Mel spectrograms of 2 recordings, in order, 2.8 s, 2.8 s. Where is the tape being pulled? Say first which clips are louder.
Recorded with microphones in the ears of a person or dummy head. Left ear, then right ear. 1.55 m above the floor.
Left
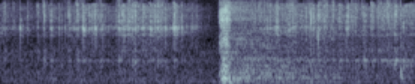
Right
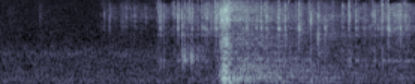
Left 2 dB; centre (ahead or behind), 0.8 m.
